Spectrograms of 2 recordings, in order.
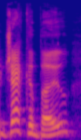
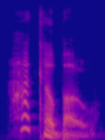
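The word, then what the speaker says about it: Jacobo: the super chats Bobo Jacob oh says is aew setting up mocks versus carne in a lawsuit on a pole match yes my name is pronounced Bobo Jaco bow it's Spanish I I said Jake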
